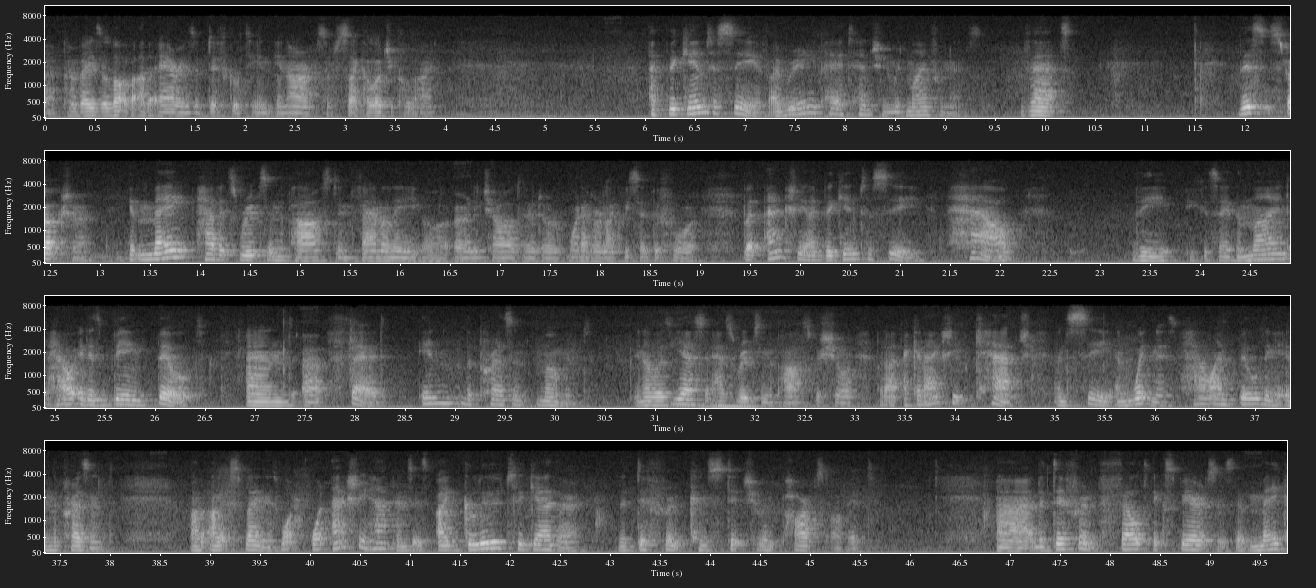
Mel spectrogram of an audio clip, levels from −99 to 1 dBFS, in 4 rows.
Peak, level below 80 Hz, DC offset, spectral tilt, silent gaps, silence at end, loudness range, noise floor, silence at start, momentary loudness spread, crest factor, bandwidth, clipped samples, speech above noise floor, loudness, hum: -10 dBFS; -56 dBFS; 0.6%; -7 dB/octave; none; 0 s; 6 LU; -55 dBFS; 0 s; 19 LU; 22 dB; 8.4 kHz; under 0.1%; 22 dB; -34 LUFS; none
